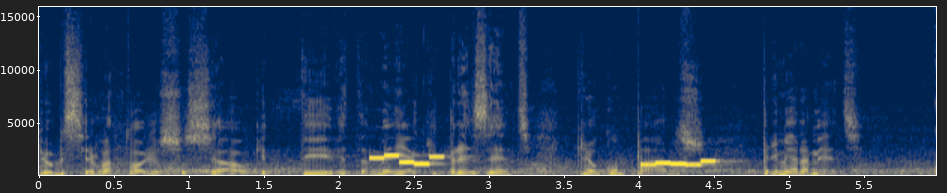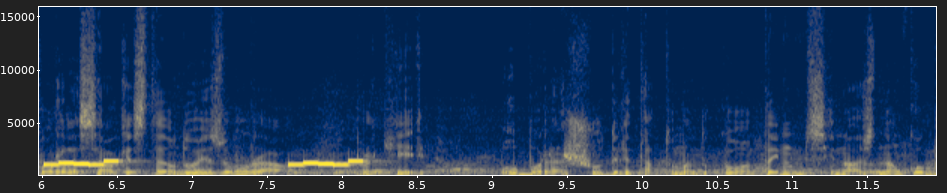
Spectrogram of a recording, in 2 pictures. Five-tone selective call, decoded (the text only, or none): 80429 13215 13215 13215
